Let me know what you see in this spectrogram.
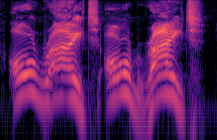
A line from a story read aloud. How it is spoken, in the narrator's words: he shrieked, exhausted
